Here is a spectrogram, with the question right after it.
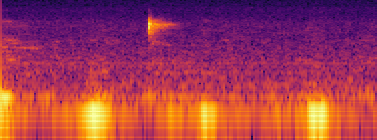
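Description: A computer mouse right-click during spreadsheet work comes through as a single faint, sharp tick over soft low room hum, with a few duller soft knocks around it.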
